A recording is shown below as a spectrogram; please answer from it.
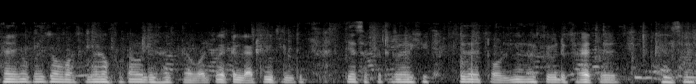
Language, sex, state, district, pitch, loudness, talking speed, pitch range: Hindi, male, Madhya Pradesh, Katni, 110 Hz, -22 LUFS, 85 wpm, 105-115 Hz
